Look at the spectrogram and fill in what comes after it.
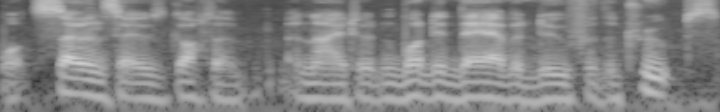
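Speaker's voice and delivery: plain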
